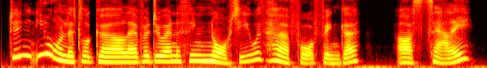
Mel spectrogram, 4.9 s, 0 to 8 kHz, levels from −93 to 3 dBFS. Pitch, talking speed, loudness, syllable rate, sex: 220 Hz, 160 wpm, -17 LUFS, 5.4 syllables/s, female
